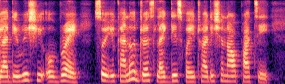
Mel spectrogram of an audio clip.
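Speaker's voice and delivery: ordinary delivery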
